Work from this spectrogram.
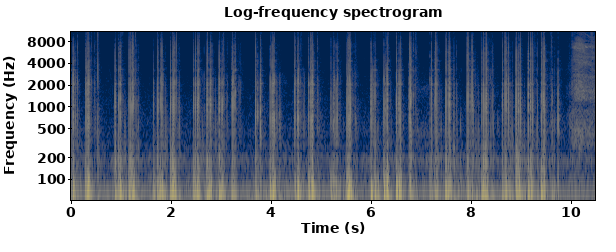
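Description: Fingertips and nails tap and scratch the textured surface of a small, hollow, orange rubber mini basketball held in both hands. Dozens of quick, dull thumps with a deep, hollow low end and no ring are heard, mixed with light scratchy rasps. The clip ends in a softer, steady brushing hiss.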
